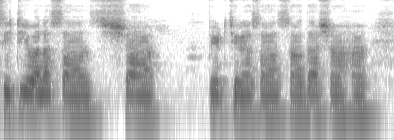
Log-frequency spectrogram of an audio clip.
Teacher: जब आप सीटी वाला सा बोलते हो तो आपके अंदर घर्षण होती है। घर्षण मतलब गर्मी उत्पन्न होती है। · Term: उष्म व्यंजन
